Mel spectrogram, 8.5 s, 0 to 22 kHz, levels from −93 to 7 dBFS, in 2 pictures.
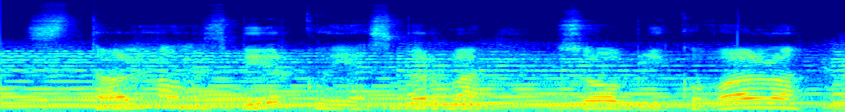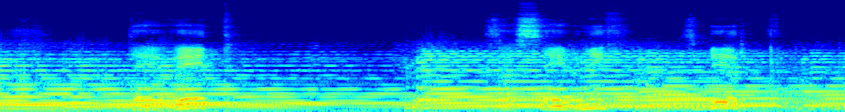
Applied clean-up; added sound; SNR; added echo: none; Guitar; -1 dB; none.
